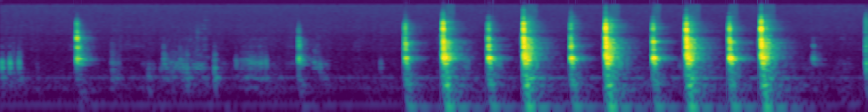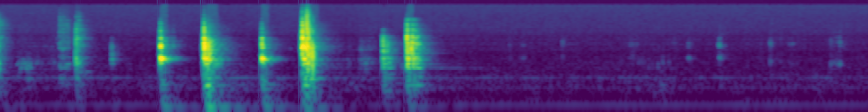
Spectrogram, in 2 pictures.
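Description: Chef's knife chopping into a cooked lobster claw's shell on a wooden cutting board: about ten sharp chops at roughly two and a half a second, then, after a short pause, about six more.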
